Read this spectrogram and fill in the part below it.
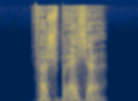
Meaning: inflection of versprechen: 1. first-person singular present 2. first/third-person singular subjunctive I
- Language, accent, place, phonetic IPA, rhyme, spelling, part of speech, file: German, Germany, Berlin, [fɛɐ̯ˈʃpʁɛçə], -ɛçə, verspreche, verb, De-verspreche.ogg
